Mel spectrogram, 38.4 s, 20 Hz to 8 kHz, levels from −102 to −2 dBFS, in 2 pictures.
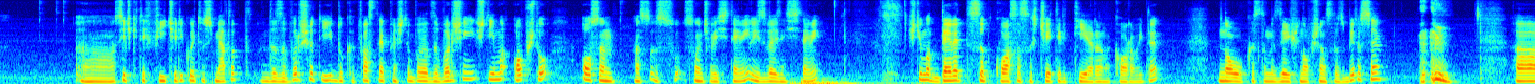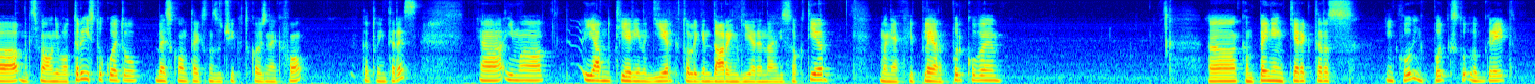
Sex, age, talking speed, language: male, 20-39, 120 wpm, Bulgarian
